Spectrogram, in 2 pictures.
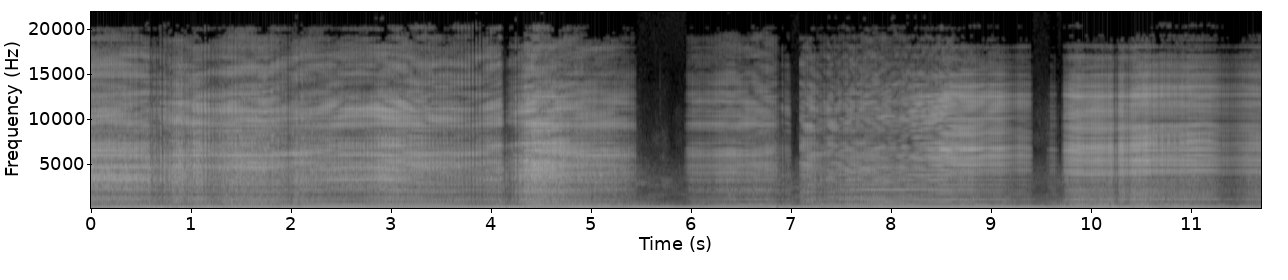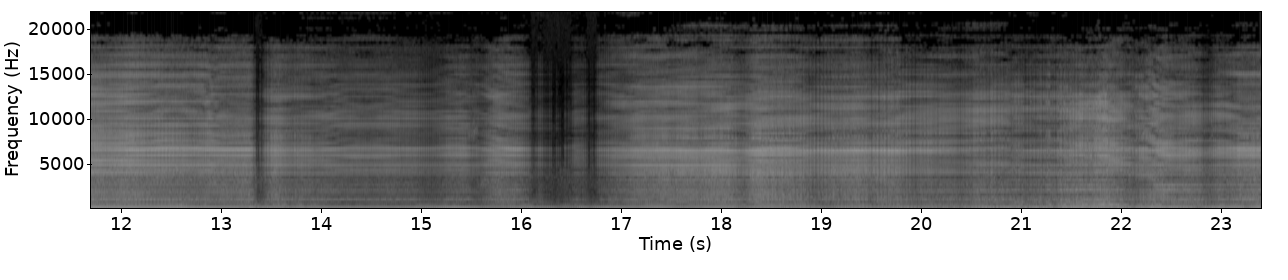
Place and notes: window resonating
heavy window resonance
10 September 2011, 15:12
